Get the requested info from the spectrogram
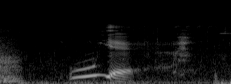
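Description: A short vocal sound, under a second long, about two-thirds of a second in: its pitch rises and then falls.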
